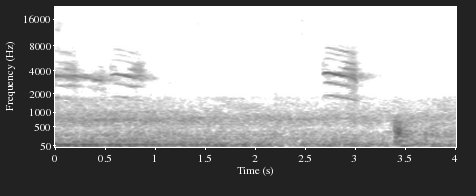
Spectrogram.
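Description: Faint bird calls: a pair of short, falling calls at the start and another about three seconds in, with one soft thump just after.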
